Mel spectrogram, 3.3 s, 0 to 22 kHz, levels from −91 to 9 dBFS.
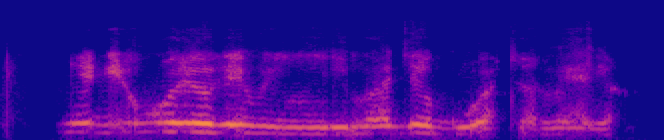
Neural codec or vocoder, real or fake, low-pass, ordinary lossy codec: codec, 24 kHz, 1.5 kbps, HILCodec; fake; 10.8 kHz; Opus, 16 kbps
